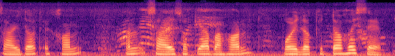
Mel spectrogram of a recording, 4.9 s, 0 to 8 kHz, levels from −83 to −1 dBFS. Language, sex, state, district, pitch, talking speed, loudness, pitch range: Assamese, male, Assam, Sonitpur, 130 Hz, 95 wpm, -15 LUFS, 125-140 Hz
